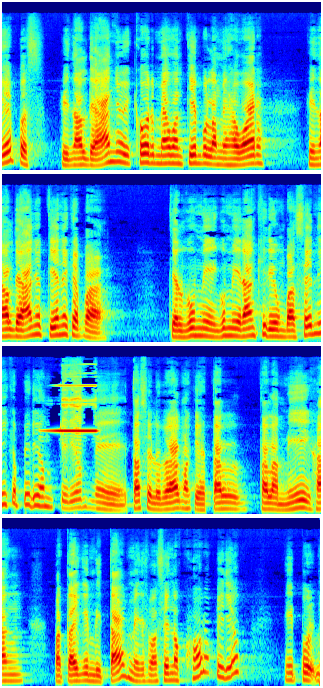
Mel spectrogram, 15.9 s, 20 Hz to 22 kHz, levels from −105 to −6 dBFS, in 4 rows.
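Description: Throughout the speech, the signal has likely passed through two lossy codecs in turn, a transcoding between lossy codecs. The artefacts fit a low-rate HE-AAC stage followed by Vorbis at a modest rate. The second encoder spent bits re-coding the first one's smearing and added its own, so two different kinds of swirly, watery texture sit on top of each other. The very top of the spectrum is missing, with nothing above 16.6 kHz.

From 8.44 to 9.22 s, a loudspeaker feedback squeal appears. A microphone picked up the loudspeaker it was feeding, and at 2.8 kHz the loop's gain exceeded one. That frequency reinforced itself on each pass, growing over roughly a third of a second into a piercing whistle that rises to a few decibels above the speech before it stops.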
